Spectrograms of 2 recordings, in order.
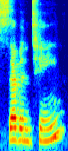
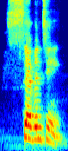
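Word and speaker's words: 7EEN: Her name is 17. It is spelled 7-E-E-N, but it's pronounced 17. So it's the number 7 E-E-N. 7-E-E-N. But it's pronounced 17. Okay.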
